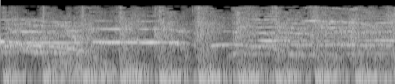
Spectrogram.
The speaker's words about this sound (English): Thanks for clapping. This isn't even the beginning of a song. We're just trying to get everybody clapping.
